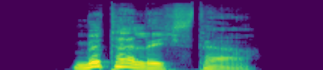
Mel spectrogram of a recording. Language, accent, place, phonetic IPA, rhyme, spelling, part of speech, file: German, Germany, Berlin, [ˈmʏtɐlɪçstɐ], -ʏtɐlɪçstɐ, mütterlichster, adjective, De-mütterlichster.ogg
- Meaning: inflection of mütterlich: 1. strong/mixed nominative masculine singular superlative degree 2. strong genitive/dative feminine singular superlative degree 3. strong genitive plural superlative degree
